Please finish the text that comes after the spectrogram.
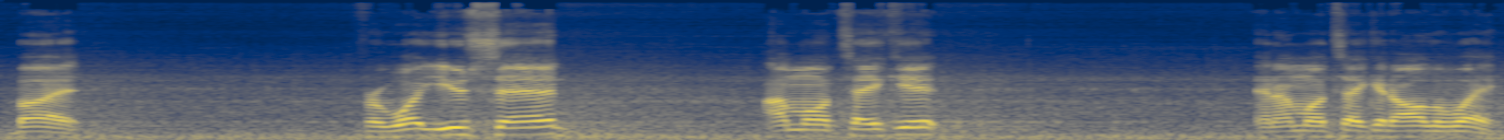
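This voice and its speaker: A man's voice: mid-range voice, a little slow, pauses often. A man, a novice truck driver, chatting casually and respectfully over CB radio. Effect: CB radio transmission. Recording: CB radio chat in clear vehicle-like noise.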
